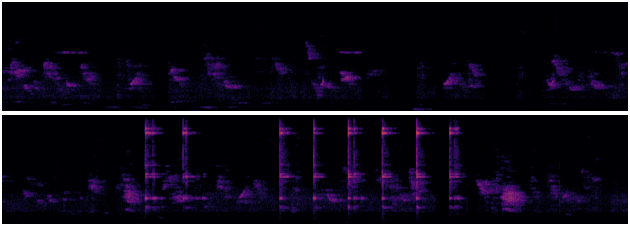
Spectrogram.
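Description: Small birds chirping in the background, with a quick run of about ten sharp clinks between about eight and eleven seconds in.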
